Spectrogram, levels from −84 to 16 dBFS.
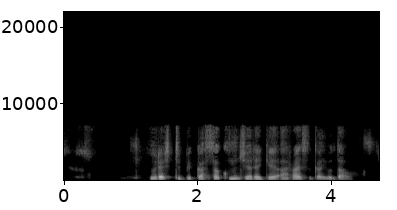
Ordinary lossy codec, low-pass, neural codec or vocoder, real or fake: MP3, 48 kbps; 7.2 kHz; codec, 24 kHz, 0.9 kbps, DualCodec; fake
